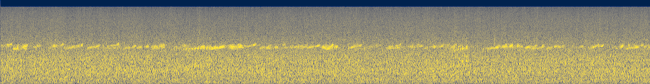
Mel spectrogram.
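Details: By a river deep in a moss-covered forest, frogs trill in a rapid high pulsed stream, almost continuous with occasional brief breaks, against a dense hiss of running water.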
